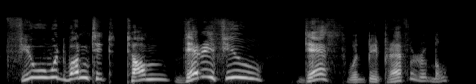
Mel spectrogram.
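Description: A man voicing a flustered, uneasy older wizard professor in an audiobook, gruff, faltering and emphatic. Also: extremely high pitch, huge pitch swings, unhurried, fairly bright tone, no echo, voice pushed up, heavily acted. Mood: horrified. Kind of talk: audiobook character voice.

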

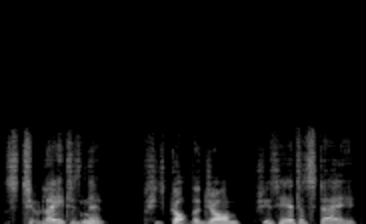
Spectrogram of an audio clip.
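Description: A man's voice: high-pitched, huge pitch swings, a little slow, husky, no room sound, pitched above the performer's own voice, exaggerated voice. A man doing a grumbling, sarcastic teenage boy. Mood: tired.

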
